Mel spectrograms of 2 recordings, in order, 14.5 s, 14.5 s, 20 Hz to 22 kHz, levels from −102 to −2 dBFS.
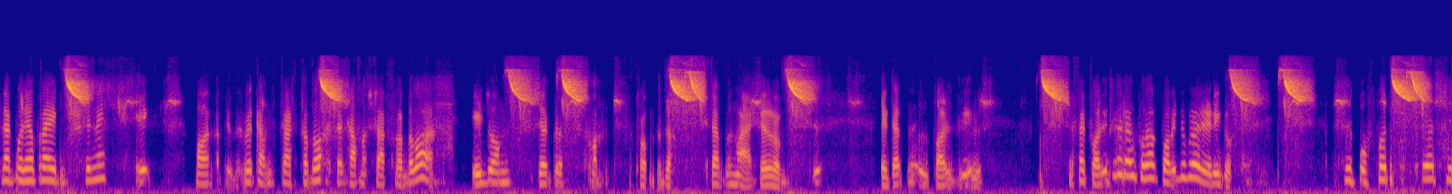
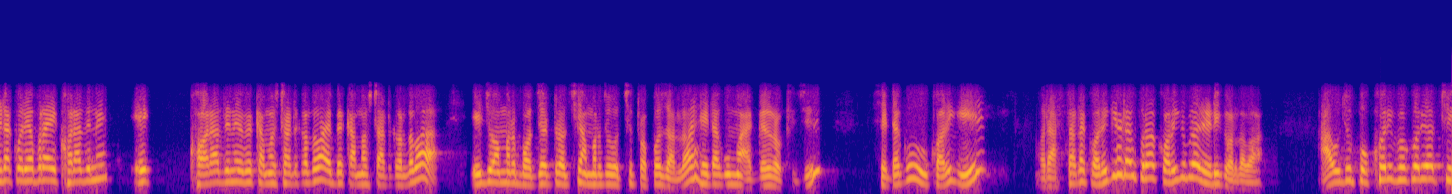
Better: second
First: noise reduction (neural diffusion model UNIVERSE++)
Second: none

